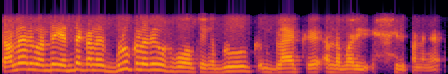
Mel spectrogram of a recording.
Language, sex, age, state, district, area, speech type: Tamil, male, 30-45, Tamil Nadu, Salem, urban, conversation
